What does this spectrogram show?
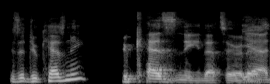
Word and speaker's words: Duquesne: At man, I don't know if I can pronounce this. What is it? Duquesne? What did you say? Is it Duquesne? Duquesne, that's who it is.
